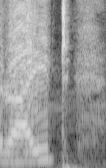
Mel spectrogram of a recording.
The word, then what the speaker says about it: write: तो जब आप प्रोनाउंस करते हैं तो शुरू में जो W आ रहा है, हम W की आवाज नहीं निकाल रहे हैं बल्कि डायरेक्टली रो से प्रोनाउंस कर रहे हैं। तो इस तरह हो जाता है राइट, WRITE, राइट।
